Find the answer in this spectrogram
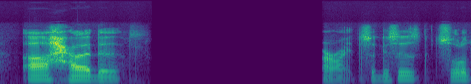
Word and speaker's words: أحد: Ahad. Just like this one. Make sure the letter ha will pronounce good and the sound of the letter dal will bounce back. Ahad.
